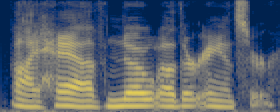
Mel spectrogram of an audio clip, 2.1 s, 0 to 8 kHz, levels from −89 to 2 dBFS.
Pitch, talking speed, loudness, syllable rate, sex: 165 Hz, 145 wpm, -16 LUFS, 3.6 syllables/s, male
